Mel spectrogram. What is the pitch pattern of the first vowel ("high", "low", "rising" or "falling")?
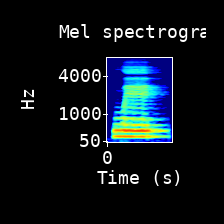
high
